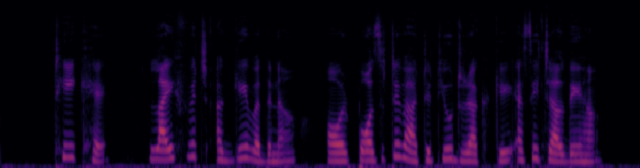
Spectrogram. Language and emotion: Punjabi, neutral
